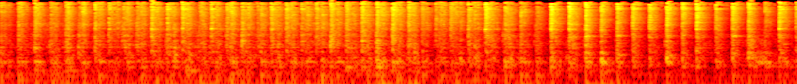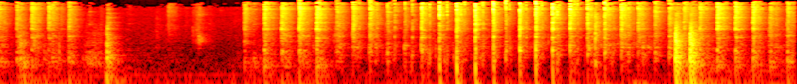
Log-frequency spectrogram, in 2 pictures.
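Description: Rapid, steady scratchy strokes of a whisk beating a syllabub in a bowl, briefly stopping for about a second before resuming even faster and louder. No one speaks.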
